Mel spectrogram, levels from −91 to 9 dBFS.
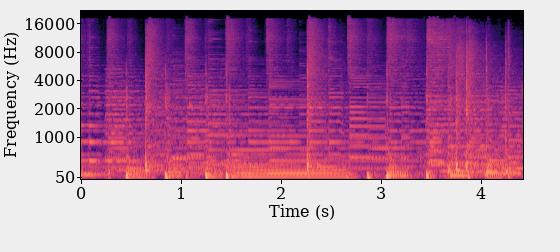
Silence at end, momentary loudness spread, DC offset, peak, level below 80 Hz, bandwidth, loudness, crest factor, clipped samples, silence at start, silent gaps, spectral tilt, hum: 0 s; 4 LU; under 0.1%; 0 dBFS; -24 dBFS; 19.5 kHz; -18 LUFS; 16 dB; under 0.1%; 0 s; none; -5.5 dB/octave; none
